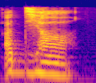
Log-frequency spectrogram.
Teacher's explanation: And in adi agam, meaning to come upon or to find something, we have a third person singular adya gacchati, where the adhi, the I in the adi, has changed into a y in front of the a, and so we don't get adi a, but we get adya. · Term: semi-vowel counterparts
